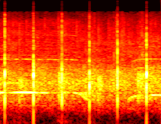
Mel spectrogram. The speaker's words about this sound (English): Come on, can we just take a minute and give God some praise right now? I'm not talking about a little golf clap. Come on, clap, clap, clap, clap.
